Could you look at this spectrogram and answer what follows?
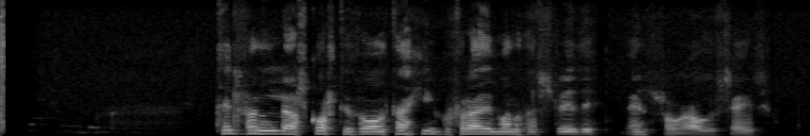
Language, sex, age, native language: Icelandic, male, 50-59, Icelandic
